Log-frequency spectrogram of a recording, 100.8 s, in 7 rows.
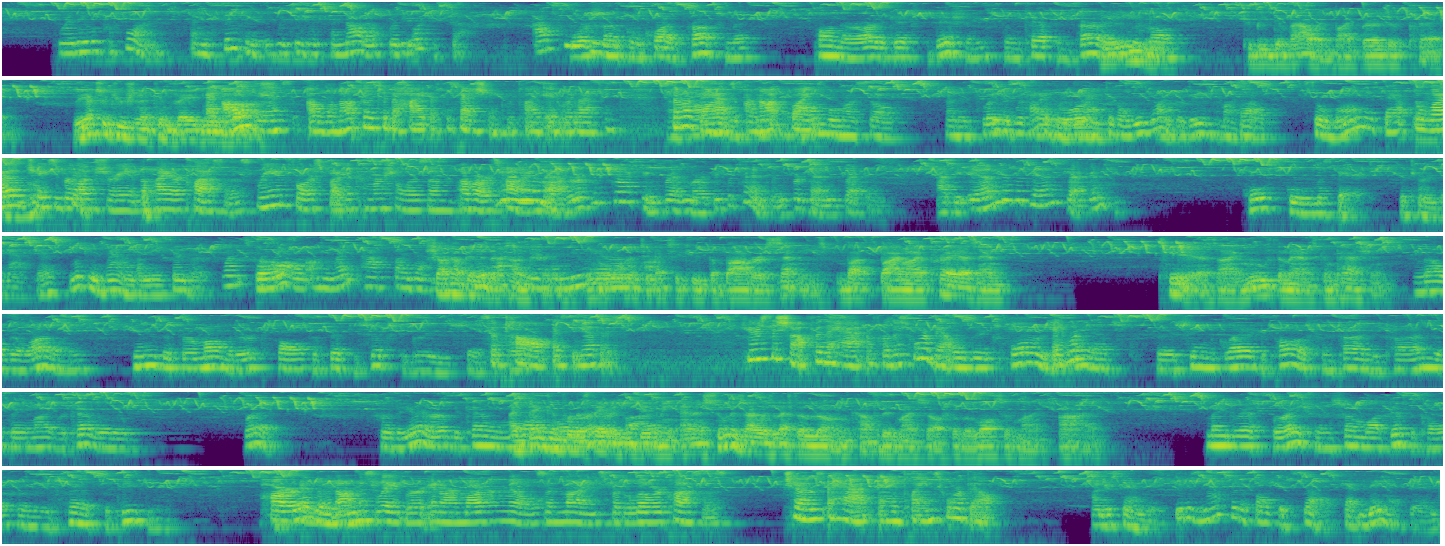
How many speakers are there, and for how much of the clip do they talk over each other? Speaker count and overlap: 8, about 18%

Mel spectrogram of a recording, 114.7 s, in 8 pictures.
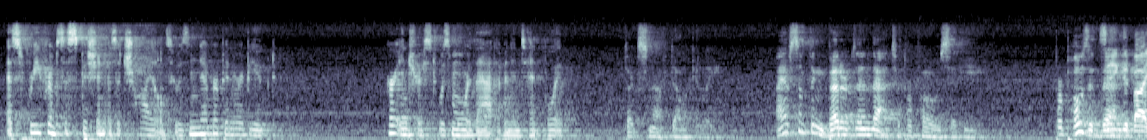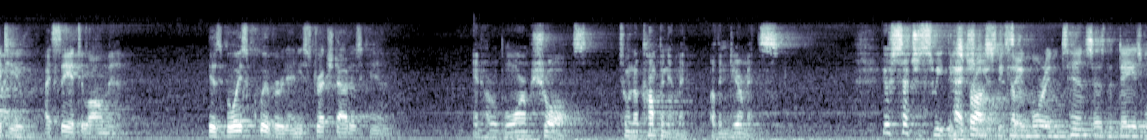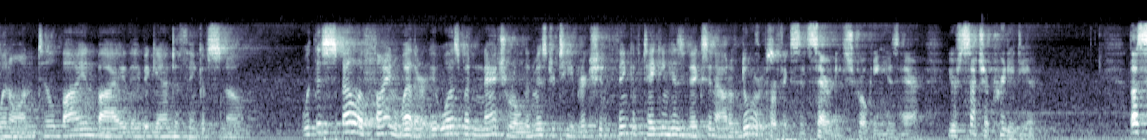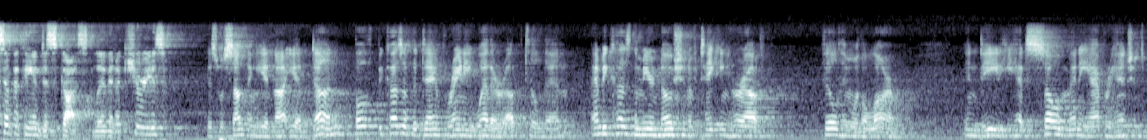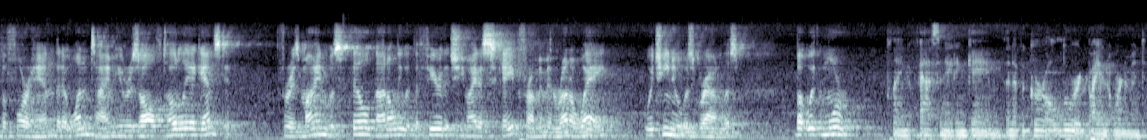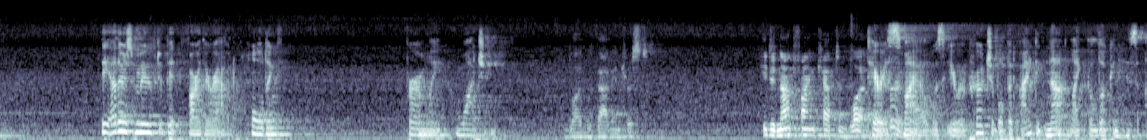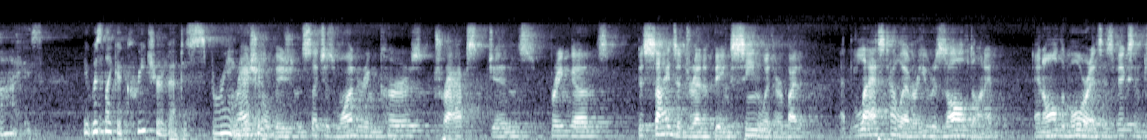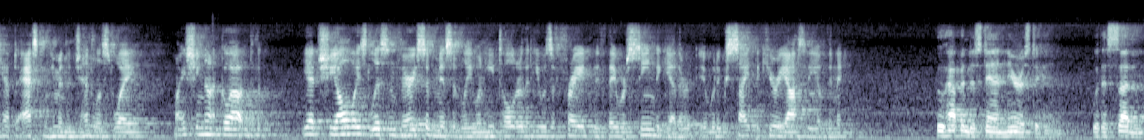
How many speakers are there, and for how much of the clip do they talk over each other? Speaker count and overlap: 5, about 3%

